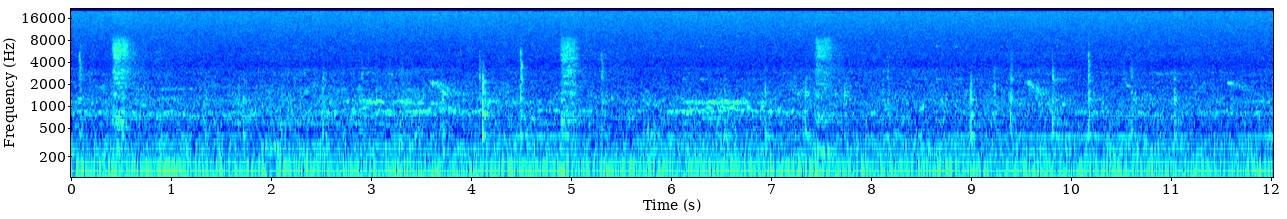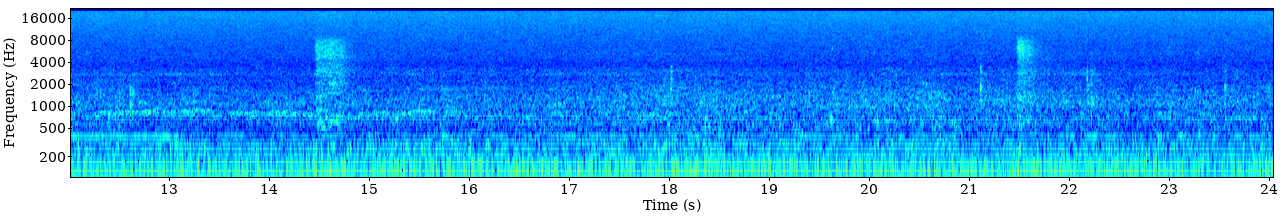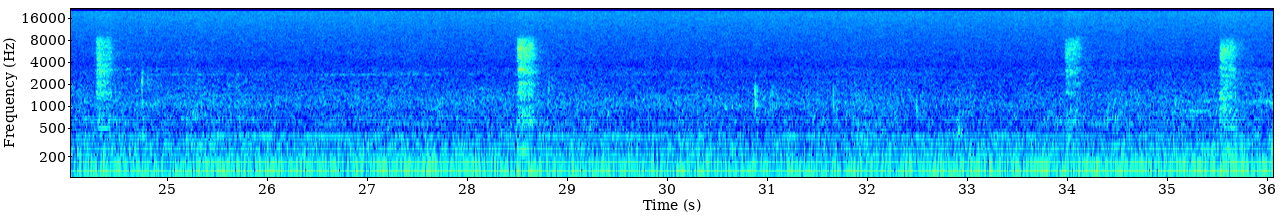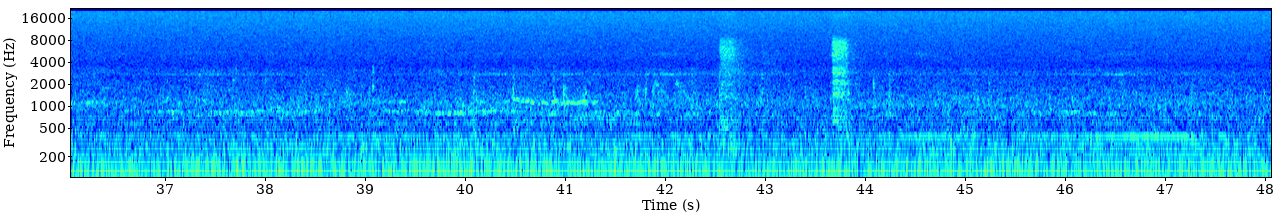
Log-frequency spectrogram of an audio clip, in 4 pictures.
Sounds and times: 0.0s drone and mechanical noise of a concrete factory 48.0s
0.0s wind blows through sailboat masts and riggings 48.0s

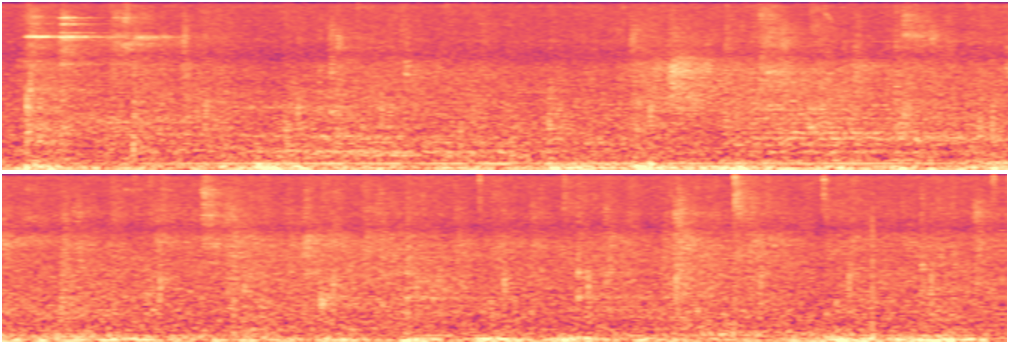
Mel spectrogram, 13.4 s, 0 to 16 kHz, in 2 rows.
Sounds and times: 0.0s people 13.4s

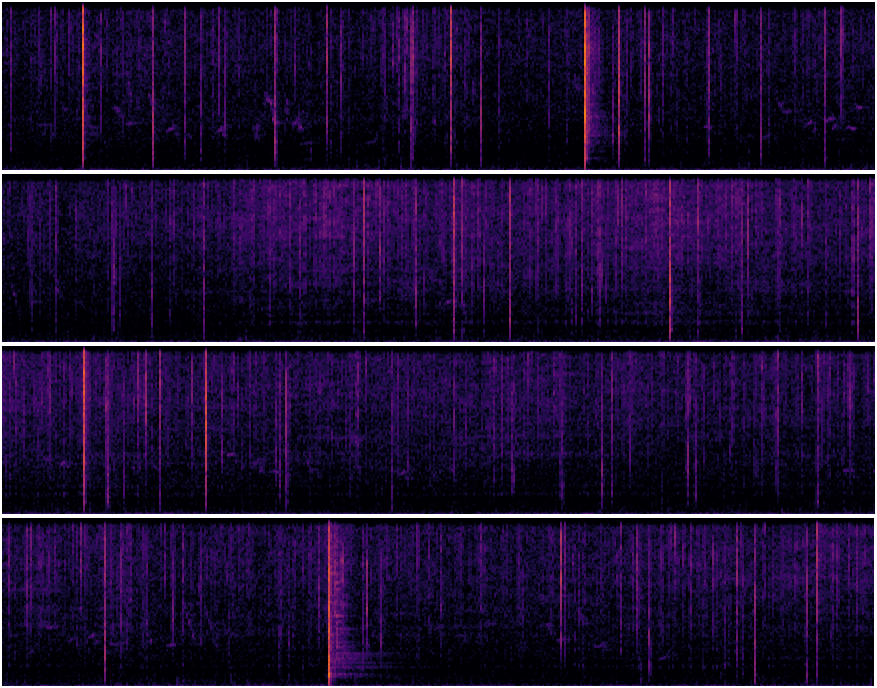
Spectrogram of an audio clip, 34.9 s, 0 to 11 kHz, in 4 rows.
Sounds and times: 0.0s camp fire 34.9s
29.4s log is added to the fire 30.0s

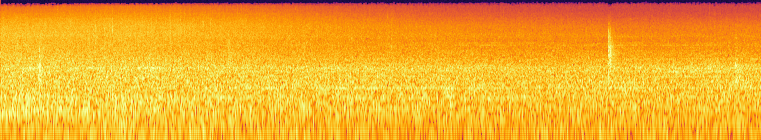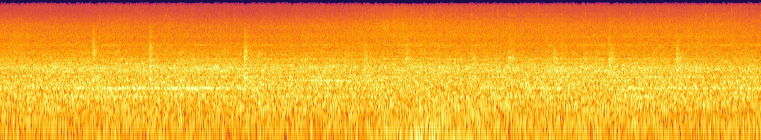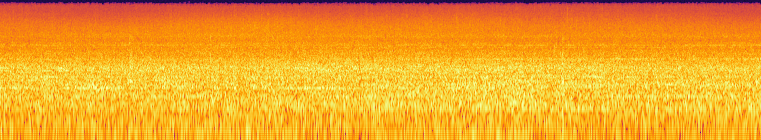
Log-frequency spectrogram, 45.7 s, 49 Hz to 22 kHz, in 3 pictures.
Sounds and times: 0.0s very windy morning 45.6s

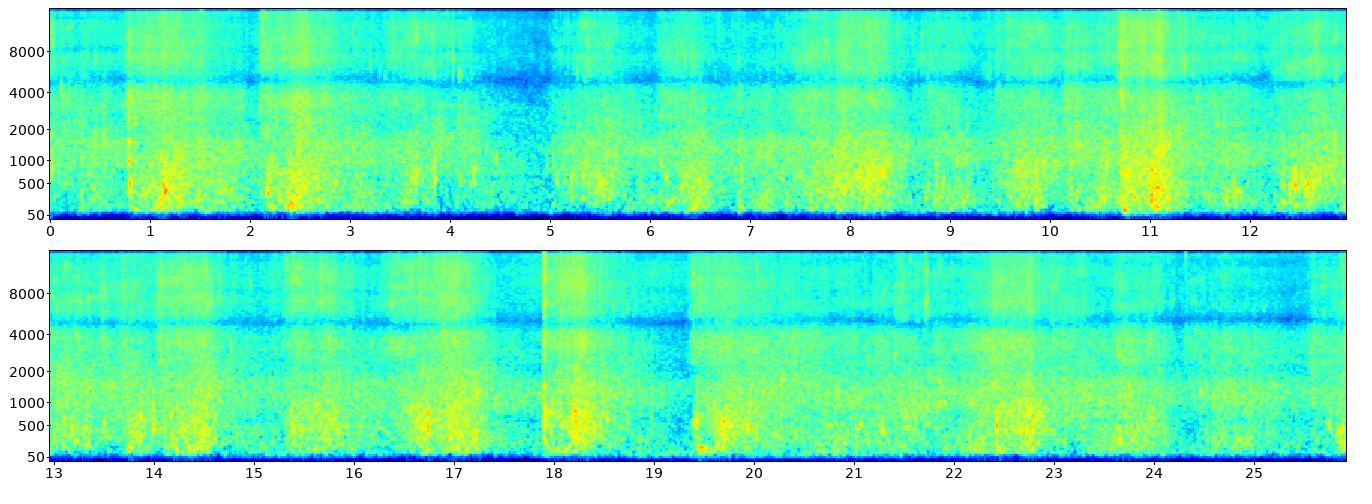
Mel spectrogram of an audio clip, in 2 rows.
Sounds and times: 0.0s Calm Black Sea 25.9s

